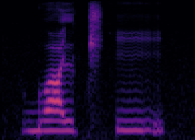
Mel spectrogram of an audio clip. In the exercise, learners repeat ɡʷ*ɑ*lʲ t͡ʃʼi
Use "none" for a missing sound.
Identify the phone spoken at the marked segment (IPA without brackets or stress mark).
ɑ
